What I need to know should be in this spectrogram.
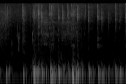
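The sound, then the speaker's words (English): Typing on a computer keyboard: a quick, steady run of many soft key taps with a dull, low tone, with no voices over it. “Yeah, just type those three words.”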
